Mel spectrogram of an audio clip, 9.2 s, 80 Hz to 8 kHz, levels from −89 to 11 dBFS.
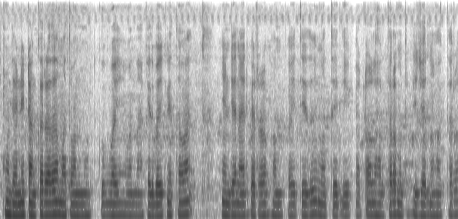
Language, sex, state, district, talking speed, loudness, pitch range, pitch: Kannada, male, Karnataka, Bijapur, 85 wpm, -21 LUFS, 115-120 Hz, 115 Hz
